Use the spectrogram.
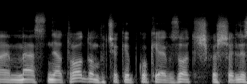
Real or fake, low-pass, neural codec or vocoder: fake; 14.4 kHz; autoencoder, 48 kHz, 32 numbers a frame, DAC-VAE, trained on Japanese speech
